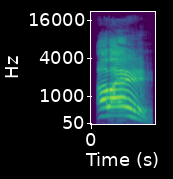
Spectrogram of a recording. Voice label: male gibberish attack; menschen; schreie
